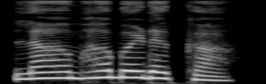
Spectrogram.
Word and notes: ಲಾಭಬಡುಕ: lābha baḍuka

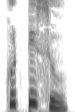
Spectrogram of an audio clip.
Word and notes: ಕುಟ್ಟಿಸು: Kannada

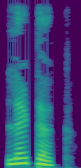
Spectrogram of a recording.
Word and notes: ಲಟಕ್: laṭak

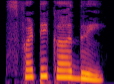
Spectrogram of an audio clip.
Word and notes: ಸ್ಫಾಟಿಕಾದ್ರಿ: kannada

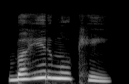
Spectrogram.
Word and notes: ಬಹಿರ್ಮುಖ: bahirmukha

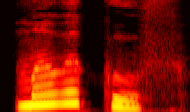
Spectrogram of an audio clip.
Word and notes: ಮವಕುಫ್: mavakuph; kannada

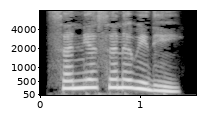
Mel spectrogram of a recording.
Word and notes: ಸನ್ಯಸನವಿಧಿ: kannada

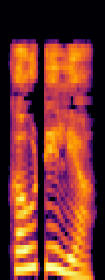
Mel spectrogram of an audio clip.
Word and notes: ಕೌಟಿಲ್ಯ: kauṭilya

